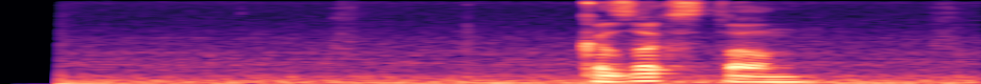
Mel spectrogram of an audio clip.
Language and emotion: Russian, neutral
